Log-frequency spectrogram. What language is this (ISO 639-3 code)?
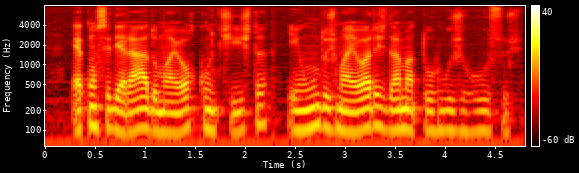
por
